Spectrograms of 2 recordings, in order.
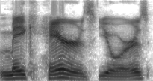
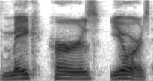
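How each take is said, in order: First: The name's vowel sounds like in 'hair'. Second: The name's vowel sounds like in 'her'. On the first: The speaker calls it wrong. "it wasn't make hairs yours" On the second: The speaker calls it right. "it's make hers yours"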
